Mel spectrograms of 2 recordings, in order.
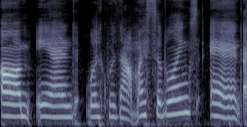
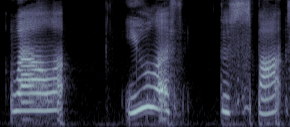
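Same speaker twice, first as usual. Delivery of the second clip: higher, slow, smug sister voice; mock the sister's know-it-all tone; mimicking sister; 5 semitones higher, slower than usual. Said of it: "she always goes".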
